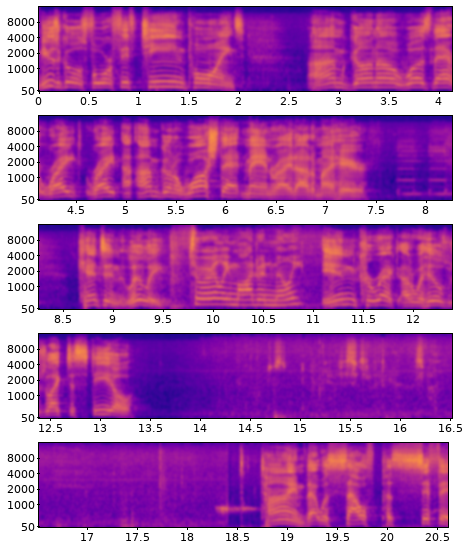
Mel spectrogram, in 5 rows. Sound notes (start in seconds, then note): 7.7 buzzer; 15.2 whispers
